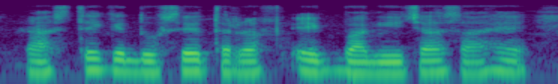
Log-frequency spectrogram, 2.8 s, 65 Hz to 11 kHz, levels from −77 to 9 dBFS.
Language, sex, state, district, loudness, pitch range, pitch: Hindi, male, Arunachal Pradesh, Lower Dibang Valley, -18 LUFS, 130-145 Hz, 135 Hz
